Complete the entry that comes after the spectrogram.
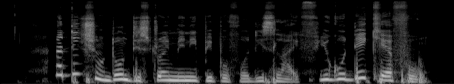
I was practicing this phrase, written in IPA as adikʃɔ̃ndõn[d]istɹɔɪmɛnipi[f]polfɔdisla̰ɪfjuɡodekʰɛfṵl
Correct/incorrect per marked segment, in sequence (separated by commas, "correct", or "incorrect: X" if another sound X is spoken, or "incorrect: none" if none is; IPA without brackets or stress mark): correct, incorrect: none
